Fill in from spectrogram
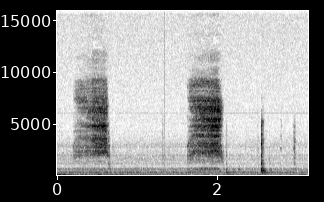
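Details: Barn owl fledgling eating inside an empty nest box on a live camera in Florida; two harsh, broad hissing bursts about a second and a half apart over a steady low hum.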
